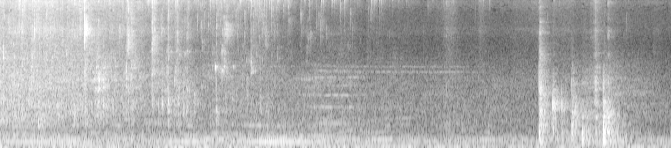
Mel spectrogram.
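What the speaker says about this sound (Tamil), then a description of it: "இப்போ நம்ம கலந்து எடுத்து வச்சிருக்கிற இந்த புளி மிளகாய் பொடி கரைசலை சேர்த்துக்கலாம்." Tamarind and chili powder liquid is poured into a pot of fish kuzhambu, a soft, steady watery splash that is faint and nearby, with a few louder splashes near the end.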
